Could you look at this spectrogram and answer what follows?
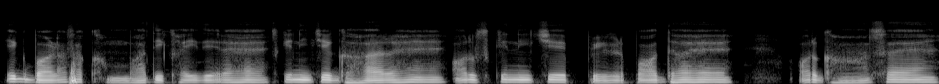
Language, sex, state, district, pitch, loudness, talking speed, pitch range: Hindi, male, Maharashtra, Aurangabad, 105 Hz, -20 LUFS, 135 wpm, 95-110 Hz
